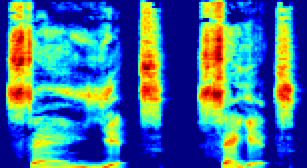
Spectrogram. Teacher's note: the sound at the end of the first word is what we call a spread vowel. So your mouth is in this E kind of shape. · naturally we connect it together. Say it. So we link it with a y. Say it.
